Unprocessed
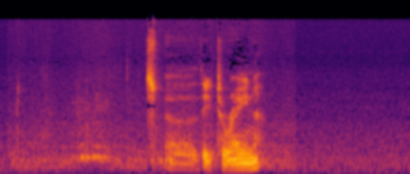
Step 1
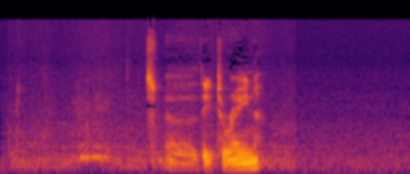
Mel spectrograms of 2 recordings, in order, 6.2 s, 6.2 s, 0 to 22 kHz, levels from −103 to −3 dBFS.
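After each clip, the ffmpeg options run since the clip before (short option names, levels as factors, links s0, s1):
-filter_complex "[0:a]adynamicequalizer=threshold=0.01:dfrequency=760:dqfactor=0.75:tfrequency=760:tqfactor=0.75:attack=5:release=100:ratio=0.375:range=3.5:mode=cutabove:tftype=bell,acrossover=split=160|1200|2300[s0][s1][s2][s3];[s3]alimiter=limit=0.266:level=0:latency=1:release=499[s4];[s0][s1][s2][s4]amix=inputs=4:normalize=0"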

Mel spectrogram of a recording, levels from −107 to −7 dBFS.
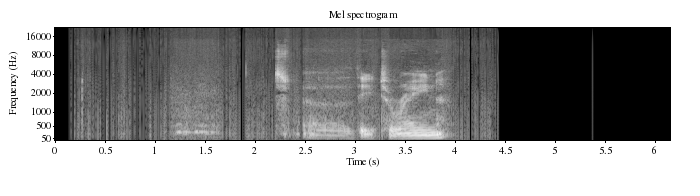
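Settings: -af "aeval=exprs='val(0)*gte(abs(val(0)),0.01)':c=same,volume=1.78"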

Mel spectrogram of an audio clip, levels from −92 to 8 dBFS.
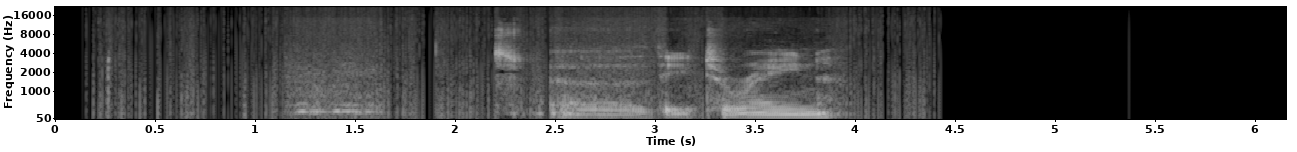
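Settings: -af "acompressor=threshold=0.0891:ratio=6"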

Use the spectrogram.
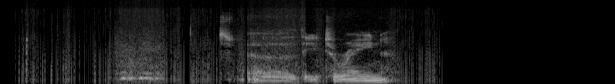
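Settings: -af "alimiter=limit=0.112:level=0:latency=1:release=101,acrusher=bits=7:mix=0:aa=0.000001"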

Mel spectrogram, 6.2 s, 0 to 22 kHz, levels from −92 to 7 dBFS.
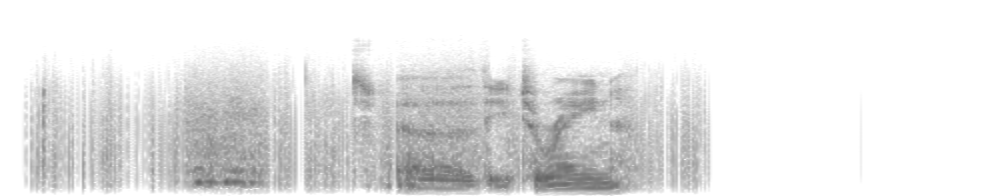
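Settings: -af "highpass=380,lowpass=2400,volume=0.708"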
